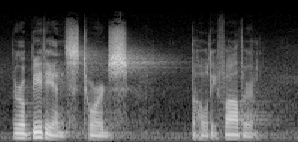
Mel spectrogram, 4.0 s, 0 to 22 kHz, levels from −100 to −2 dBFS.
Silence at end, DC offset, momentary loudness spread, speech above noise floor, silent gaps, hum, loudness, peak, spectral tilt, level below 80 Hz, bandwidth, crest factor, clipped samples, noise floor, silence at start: 0.45 s; under 0.1%; 20 LU; 29 dB; none; 60 Hz at -55 dBFS; -19 LUFS; -2 dBFS; -3.5 dB/octave; -66 dBFS; 12.5 kHz; 20 dB; under 0.1%; -50 dBFS; 0.2 s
